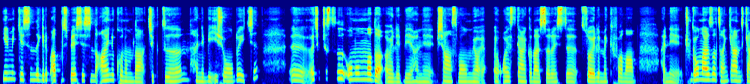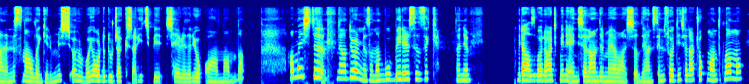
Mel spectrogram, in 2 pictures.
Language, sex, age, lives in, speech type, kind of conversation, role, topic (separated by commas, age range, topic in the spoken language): Turkish, female, 30-34, Spain, conversation, advice, user, Belirsizlik karşısında duygusal dayanıklılığımı nasıl geliştirebilirim?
